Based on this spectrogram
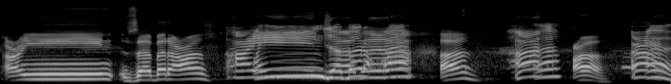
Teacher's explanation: جب ہم عین کی ادائیگی کریں گے تو اس کی آواز حلق کے درمیانے حصے سے آئے گی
